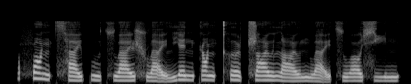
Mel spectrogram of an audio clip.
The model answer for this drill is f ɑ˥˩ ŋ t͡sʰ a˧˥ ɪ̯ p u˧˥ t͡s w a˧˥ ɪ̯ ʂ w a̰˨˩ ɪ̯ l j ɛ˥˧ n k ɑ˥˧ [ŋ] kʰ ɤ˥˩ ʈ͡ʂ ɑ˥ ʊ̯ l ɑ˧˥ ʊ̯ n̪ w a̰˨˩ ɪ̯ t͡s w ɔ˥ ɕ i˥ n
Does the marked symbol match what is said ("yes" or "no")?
yes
